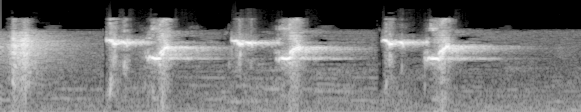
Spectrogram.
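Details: A male greater green leafbird, recorded to teach young birds, sings a repeated phrase three times: a high sharp note dropping into a lower whistled slur, each phrase spaced about seven-tenths of a second apart.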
